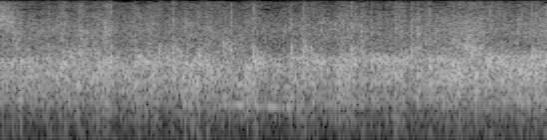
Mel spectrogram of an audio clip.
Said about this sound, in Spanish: Aplausos, muchachos. Gracias.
